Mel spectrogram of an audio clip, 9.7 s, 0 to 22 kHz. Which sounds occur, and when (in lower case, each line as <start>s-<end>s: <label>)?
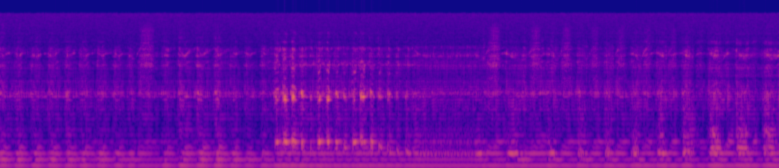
0.0s-9.7s: music
1.7s-1.9s: breathing
6.1s-6.2s: breathing
6.6s-6.8s: breathing
7.0s-7.2s: breathing
7.3s-7.5s: breathing
7.7s-7.8s: breathing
